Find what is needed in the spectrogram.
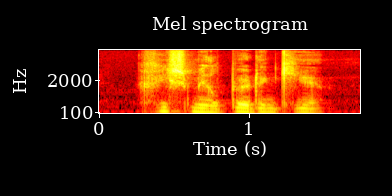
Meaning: diminutive of griesmeelpudding
- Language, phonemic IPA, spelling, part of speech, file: Dutch, /ˈɣrismelˌpʏdɪŋkjə/, griesmeelpuddinkje, noun, Nl-griesmeelpuddinkje.ogg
